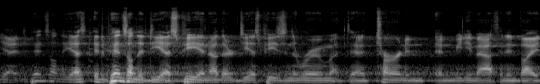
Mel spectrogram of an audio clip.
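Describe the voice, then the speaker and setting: A man's very deep, low voice with an American accent, very fast, ordinary pitch variation, big swings in loudness, audible room echo and noticeable background noise. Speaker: ad tech executive. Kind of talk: conference panel discussion. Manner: halting, many fillers and repeats.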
